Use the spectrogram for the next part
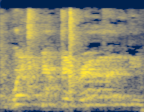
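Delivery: put-on Redd Foxx grumble; a touch of Redd Foxx; Redd Foxx impression. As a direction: grouse like Redd Foxx about the rug. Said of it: "Red Fox would be like".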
